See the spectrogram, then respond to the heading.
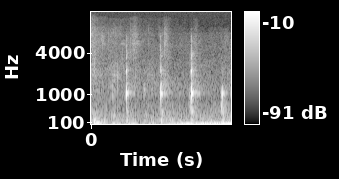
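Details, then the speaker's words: Peugeot 103 moped cylinder head rocked on a flat surface plate (marble) in a flatness test: light, sharp clacks about every 0.4 s show the face doesn't sit flat – warped head, needs resurfacing (sandpaper, figure-eights). "On entend claquer. Donc ça veut dire que toute la surface ne plaque pas sur le marbre. Donc il faudra la rectifier."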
